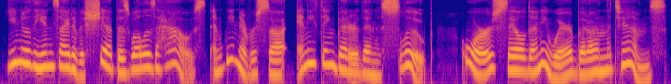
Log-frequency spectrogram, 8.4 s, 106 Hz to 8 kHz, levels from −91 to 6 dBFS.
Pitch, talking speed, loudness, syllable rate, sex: 230 Hz, 215 wpm, -18 LUFS, 5.2 syllables/s, female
